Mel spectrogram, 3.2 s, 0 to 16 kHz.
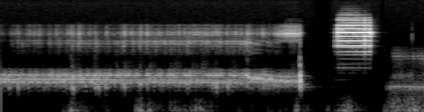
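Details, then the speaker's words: Yuneec Typhoon H drone powered on a table without propellers, simulated error: steady high electronic tone then a loud shrill beep, the 5 motor error warning ("enter five rotor mode"); reset by holding start/stop button. "out going warning warning warning motor errors enter five rotor mode and it's freaking out"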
